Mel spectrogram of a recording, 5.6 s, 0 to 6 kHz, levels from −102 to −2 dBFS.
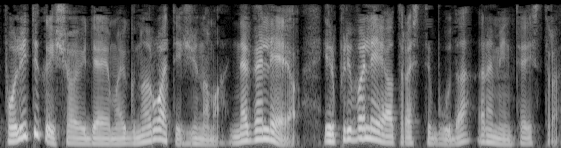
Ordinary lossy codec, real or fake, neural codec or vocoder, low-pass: MP3, 32 kbps; fake; vocoder, 44.1 kHz, 128 mel bands every 256 samples, BigVGAN v2; 5.4 kHz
